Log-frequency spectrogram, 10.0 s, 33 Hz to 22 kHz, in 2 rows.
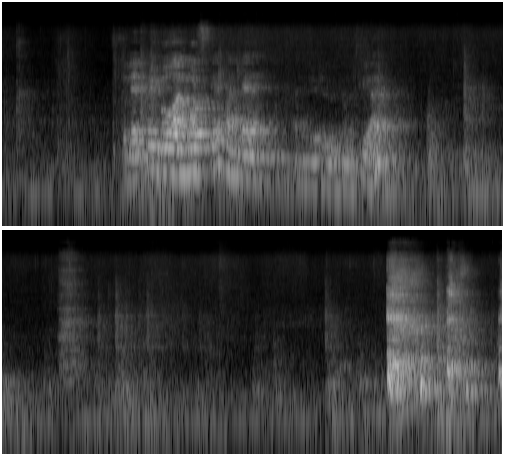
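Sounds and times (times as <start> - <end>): man coughing: 8.8 - 10.0.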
